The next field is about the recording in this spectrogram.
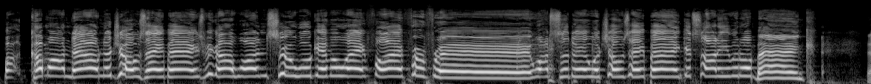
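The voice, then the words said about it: Jerry Seinfeld impression. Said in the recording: “do a Jerry Seinfeld impression of a guy doing a Jose Banks suits commercial”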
